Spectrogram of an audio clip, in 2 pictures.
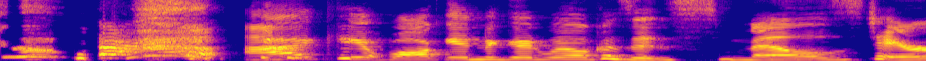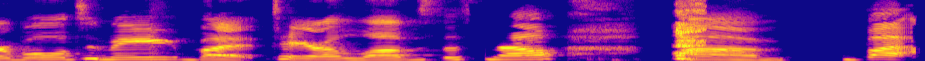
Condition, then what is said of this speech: None; typical speech.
